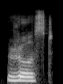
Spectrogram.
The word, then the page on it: roast: Indian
